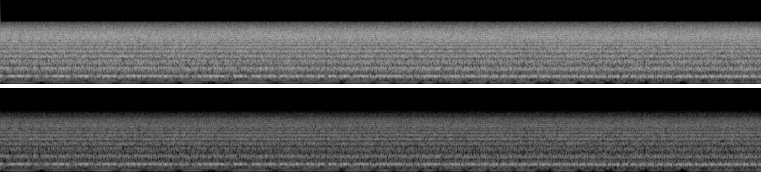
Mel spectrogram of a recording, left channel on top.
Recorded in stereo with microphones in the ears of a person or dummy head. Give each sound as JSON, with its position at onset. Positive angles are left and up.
{"t": 0.0, "sound": "a drone", "side_deg": 45}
